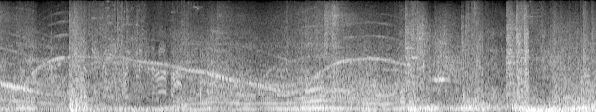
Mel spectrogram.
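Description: Cars crash together with heavy metallic thuds.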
